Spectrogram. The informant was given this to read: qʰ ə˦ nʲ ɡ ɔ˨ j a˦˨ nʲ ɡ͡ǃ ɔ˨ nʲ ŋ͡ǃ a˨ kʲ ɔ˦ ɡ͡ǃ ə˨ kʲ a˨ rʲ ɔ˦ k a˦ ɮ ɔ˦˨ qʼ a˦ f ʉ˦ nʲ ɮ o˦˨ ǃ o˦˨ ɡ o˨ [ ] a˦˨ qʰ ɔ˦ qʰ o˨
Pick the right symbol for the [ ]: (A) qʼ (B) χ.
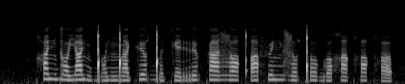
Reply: B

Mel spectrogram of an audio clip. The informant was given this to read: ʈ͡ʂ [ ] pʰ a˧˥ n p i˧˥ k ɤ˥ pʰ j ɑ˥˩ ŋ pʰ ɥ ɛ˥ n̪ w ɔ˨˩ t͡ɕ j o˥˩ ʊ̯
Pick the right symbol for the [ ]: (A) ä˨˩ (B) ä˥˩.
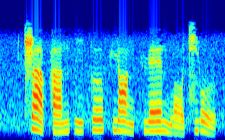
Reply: B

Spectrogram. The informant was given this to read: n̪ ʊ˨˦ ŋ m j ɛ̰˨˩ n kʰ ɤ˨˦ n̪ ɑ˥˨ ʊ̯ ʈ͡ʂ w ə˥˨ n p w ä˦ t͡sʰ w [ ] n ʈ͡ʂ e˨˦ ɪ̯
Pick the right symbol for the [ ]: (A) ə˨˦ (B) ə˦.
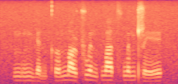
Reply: B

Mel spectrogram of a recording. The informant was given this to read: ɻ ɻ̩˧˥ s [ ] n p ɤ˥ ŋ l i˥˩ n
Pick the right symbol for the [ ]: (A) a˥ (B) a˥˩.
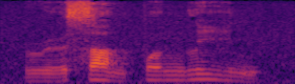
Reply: B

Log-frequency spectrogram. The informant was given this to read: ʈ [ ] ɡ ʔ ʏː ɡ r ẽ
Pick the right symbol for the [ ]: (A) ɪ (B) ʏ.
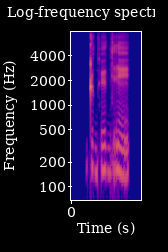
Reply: B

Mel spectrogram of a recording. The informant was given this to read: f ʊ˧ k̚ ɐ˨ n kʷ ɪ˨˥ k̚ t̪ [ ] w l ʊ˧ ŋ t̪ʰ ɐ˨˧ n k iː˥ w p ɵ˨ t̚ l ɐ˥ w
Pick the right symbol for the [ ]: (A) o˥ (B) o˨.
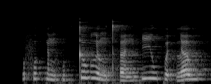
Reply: A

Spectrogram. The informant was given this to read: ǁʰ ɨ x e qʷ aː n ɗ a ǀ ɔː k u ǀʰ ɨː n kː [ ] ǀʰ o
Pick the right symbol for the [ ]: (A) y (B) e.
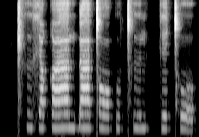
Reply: B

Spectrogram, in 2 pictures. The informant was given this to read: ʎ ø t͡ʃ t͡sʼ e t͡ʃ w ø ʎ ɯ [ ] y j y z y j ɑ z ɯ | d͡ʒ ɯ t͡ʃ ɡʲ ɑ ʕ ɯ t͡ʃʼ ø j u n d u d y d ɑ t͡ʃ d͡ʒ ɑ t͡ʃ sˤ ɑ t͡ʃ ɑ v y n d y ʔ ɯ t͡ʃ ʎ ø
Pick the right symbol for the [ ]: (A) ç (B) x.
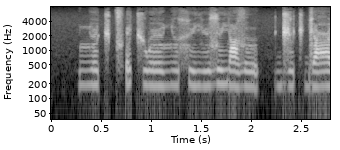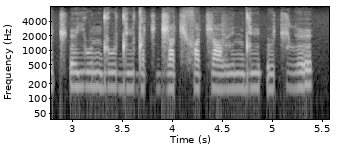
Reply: B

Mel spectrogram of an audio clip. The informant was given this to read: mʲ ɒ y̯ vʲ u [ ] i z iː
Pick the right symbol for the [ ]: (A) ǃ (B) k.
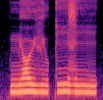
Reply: B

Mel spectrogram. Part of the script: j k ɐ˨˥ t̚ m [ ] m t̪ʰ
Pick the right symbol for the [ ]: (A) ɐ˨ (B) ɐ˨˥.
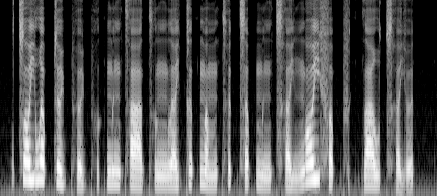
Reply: B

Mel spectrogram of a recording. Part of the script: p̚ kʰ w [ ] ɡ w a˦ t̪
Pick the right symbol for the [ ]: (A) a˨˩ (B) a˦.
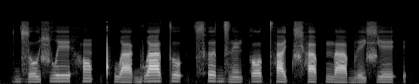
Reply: A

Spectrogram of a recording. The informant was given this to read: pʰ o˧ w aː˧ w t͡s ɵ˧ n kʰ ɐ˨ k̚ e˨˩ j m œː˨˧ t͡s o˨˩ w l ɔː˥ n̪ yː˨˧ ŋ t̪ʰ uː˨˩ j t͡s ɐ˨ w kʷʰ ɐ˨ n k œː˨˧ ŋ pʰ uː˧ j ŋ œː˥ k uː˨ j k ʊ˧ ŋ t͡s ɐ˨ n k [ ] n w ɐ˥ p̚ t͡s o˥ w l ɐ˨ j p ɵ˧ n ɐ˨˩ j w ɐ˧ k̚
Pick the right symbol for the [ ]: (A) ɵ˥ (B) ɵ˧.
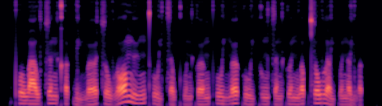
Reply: B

